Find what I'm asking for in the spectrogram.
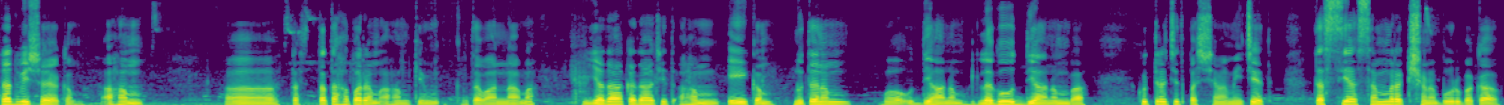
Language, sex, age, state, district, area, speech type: Sanskrit, male, 18-30, Odisha, Khordha, urban, spontaneous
